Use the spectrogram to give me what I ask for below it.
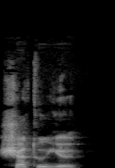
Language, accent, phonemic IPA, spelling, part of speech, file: French, France, /ʃa.tu.jø/, chatouilleux, adjective, LL-Q150 (fra)-chatouilleux.wav
- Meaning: 1. ticklish 2. touchy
